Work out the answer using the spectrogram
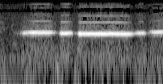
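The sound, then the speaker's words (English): A deaf man whistles a clear, steady tone of nearly constant pitch. He holds it through four notes of uneven length with short breaks between them, and it stands alone without speech. “Who's whistling? Who's doing that?”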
